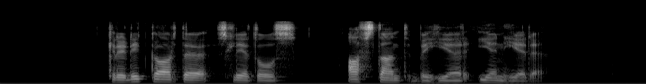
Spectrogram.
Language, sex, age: Afrikaans, male, 19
